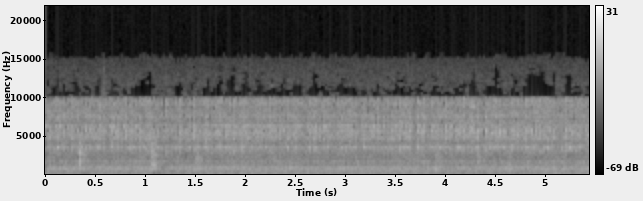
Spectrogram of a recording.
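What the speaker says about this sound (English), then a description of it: "Now I'm going to my main carving tool here and just finishing the rounding on the ends." A power carving tool rounds the ends of a group of wooden boomerang sticks, giving a steady, close mechanical whir with a rhythmic low hum and faint ticking throughout, with no talking.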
